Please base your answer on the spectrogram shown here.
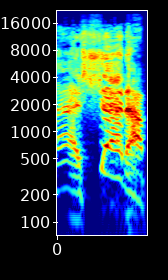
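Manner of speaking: put-on very high, very loud, rasping, rough drunken yell. Retelling how the skinny crony yells at the TV: imitating a drunken shout. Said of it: "drunkenly shouting".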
